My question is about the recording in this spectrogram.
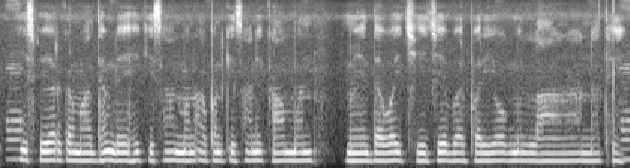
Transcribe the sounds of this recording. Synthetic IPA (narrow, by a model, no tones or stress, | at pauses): ɪspejəɾkəɾmaːd̪ʱjəmleɦikɪsaːnmənəpənkɪsaːnikaːmːən | mẽd̪əʋəit͡ʃʰit͡ʃebəɾpəɾɪjoːɡmẽlanət̪ʰɦe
